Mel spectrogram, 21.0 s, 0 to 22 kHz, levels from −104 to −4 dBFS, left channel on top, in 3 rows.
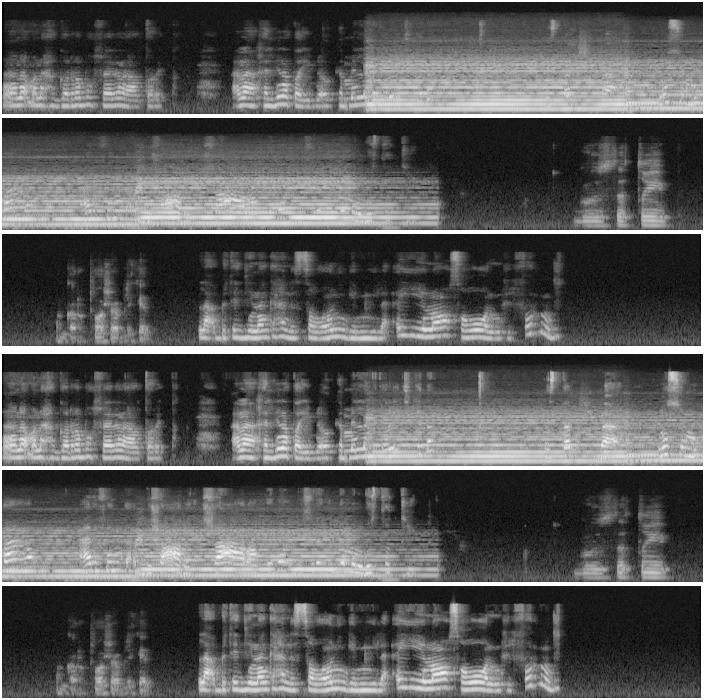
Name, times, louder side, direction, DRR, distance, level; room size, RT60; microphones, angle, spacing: voice 1, 0.0-1.6 2.0-5.0 5.4-6.3 6.6-7.4 7.8-11.2 16.0-19.6, right 6 dB, 70° right, 0.6 m, -24 dB
sound 1, 3.6-11.4, left 2 dB, 10° left, 0.4 m, -21 dB
voice 2, 5.5-5.9 12.7-13.7 14.6-15.5, left 1 dB, 65° left, 1.7 m, -37 dB
4.7 x 2.5 x 2.7 m
head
